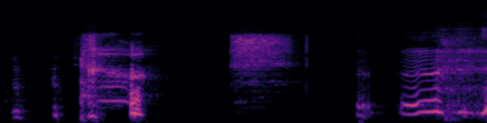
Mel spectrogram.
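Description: A person coughing a few short times, then a brief breathy hiss.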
